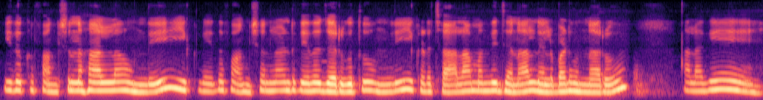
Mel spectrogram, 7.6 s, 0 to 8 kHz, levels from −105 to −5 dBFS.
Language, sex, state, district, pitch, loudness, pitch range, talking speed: Telugu, female, Andhra Pradesh, Manyam, 195 Hz, -15 LUFS, 180-210 Hz, 120 wpm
